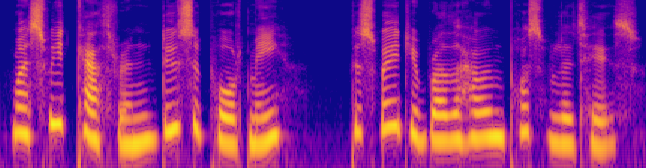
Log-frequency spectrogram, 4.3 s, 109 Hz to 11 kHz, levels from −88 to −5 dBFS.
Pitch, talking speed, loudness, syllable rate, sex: 255 Hz, 180 wpm, -19 LUFS, 6.1 syllables/s, female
